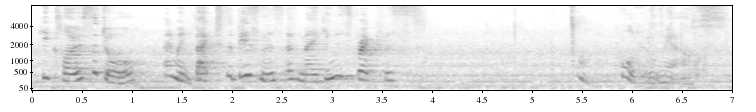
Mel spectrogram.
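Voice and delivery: ordinary delivery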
